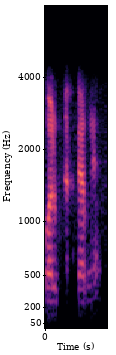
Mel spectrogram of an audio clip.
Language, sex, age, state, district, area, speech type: Urdu, male, 45-60, Telangana, Hyderabad, urban, conversation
